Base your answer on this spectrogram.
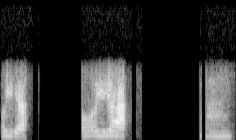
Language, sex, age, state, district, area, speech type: Manipuri, female, 60+, Manipur, Imphal East, urban, conversation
